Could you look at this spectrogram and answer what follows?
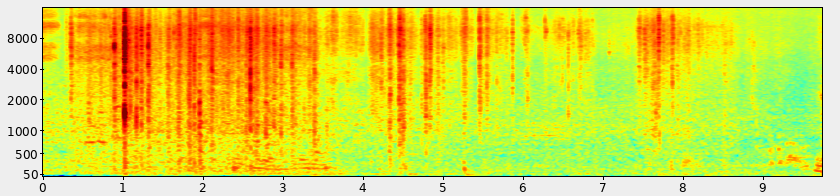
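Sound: pigeons cooing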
